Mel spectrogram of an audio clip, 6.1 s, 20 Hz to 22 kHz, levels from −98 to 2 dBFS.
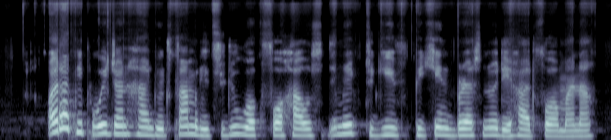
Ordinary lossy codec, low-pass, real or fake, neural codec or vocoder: none; none; fake; autoencoder, 48 kHz, 128 numbers a frame, DAC-VAE, trained on Japanese speech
